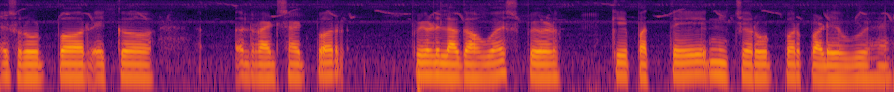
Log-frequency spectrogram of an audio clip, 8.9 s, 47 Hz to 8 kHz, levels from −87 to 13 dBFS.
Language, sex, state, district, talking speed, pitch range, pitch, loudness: Hindi, male, Bihar, Darbhanga, 155 wpm, 110-120 Hz, 115 Hz, -17 LUFS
